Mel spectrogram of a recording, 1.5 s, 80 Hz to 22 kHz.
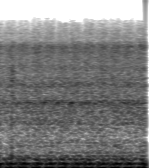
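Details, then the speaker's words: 2006 Mercedes C230, about 78,000 miles, idling: quick, even pulse with a faint lumpy beat underneath; engine misfiring, cause not yet found. "I have no check engine light and the car is misfiring"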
